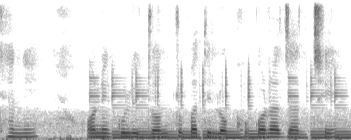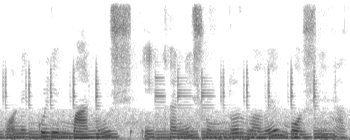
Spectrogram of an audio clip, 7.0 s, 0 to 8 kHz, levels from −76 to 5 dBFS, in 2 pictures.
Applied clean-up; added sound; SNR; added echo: none; Electric guitar; 1 dB; none.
